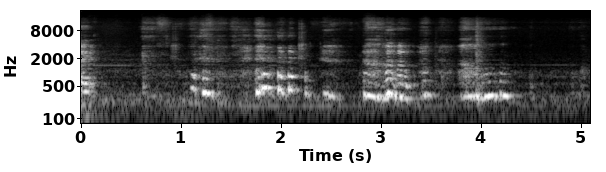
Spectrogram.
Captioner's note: laughs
